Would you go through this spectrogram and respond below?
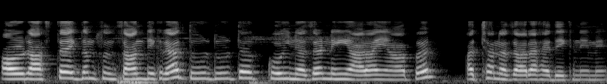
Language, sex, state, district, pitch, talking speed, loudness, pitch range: Hindi, female, Uttar Pradesh, Muzaffarnagar, 250 Hz, 205 wpm, -18 LUFS, 225-270 Hz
